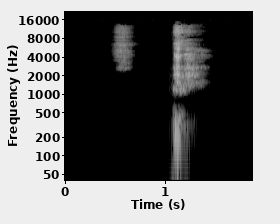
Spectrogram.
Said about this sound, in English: I'm coughing today. You've got to forgive me and love me.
